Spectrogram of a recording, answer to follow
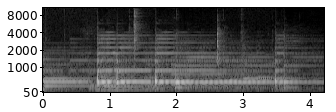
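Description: Kimball console piano being tuned: the same mid-range note is struck over and over, about half a dozen times, each strike ringing on into the next as the tuning pin is set.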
